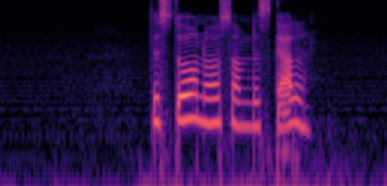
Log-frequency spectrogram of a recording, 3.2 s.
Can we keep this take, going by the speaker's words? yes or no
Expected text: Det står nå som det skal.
yes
